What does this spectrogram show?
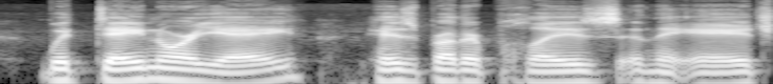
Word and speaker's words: Desnoyers: I'm going to keep getting the name wrong. I know it's Desnoyers.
